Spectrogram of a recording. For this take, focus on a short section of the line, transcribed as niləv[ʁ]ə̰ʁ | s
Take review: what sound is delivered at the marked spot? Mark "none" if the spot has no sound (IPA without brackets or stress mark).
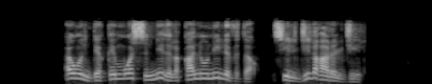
ð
